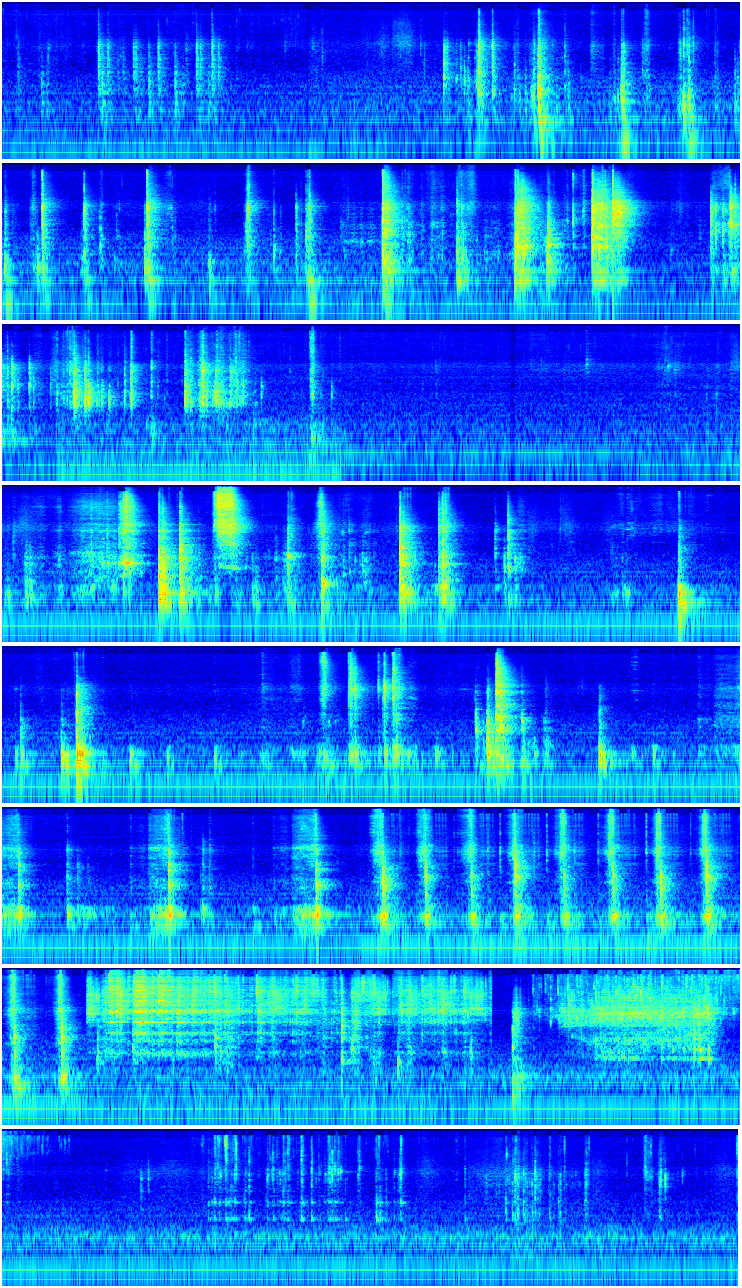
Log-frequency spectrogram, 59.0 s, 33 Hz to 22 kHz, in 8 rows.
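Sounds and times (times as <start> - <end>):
tap water running: 43.3 - 52.2
kitchenware knocks and clinks: 44.9 - 49.6.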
